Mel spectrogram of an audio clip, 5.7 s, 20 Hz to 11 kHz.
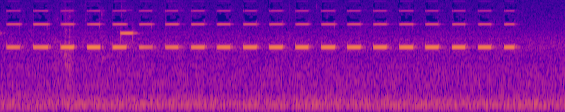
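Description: Kaiweets ST120 pen multimeter's high-voltage warning beeper sounding a steady run of short, high beeps, about four a second, while on 600 V AC. The beeping stops about five seconds in, lagging behind the voltage being removed. One short, higher blip comes about a second in.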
